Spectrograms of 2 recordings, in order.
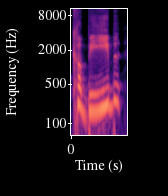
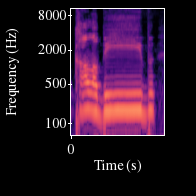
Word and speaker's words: Khabib: on camera when I said uh Joey Diaz mispronounced Allahu Akbar as Abuabak or instead of like Khabib cuz you know the UFC fighter Kabib. Yeah. He called him Kalabib.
